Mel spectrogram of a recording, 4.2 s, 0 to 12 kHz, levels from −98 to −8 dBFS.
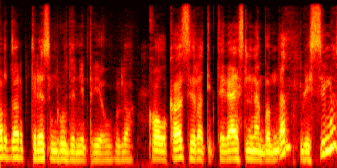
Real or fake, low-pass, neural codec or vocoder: fake; 10.8 kHz; codec, 32 kHz, 1.9 kbps, SNAC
